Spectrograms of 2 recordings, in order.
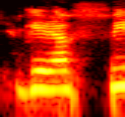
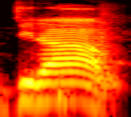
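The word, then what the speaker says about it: giraffe: বলো বলো আবার বলো গিরাফি না এটা দেখো আমি এই শব্দটা দেখার জন্য বলি না আমি বলি এটা দেখার জন্য জিরাফ দেখো উচ্চারণটা কি উচ্চারণ দেখতে হবে তোমাকে ঠিক আছে এটা হচ্ছে উচ্চারণ তাইলে জিরাফ জিরাফ উচ্চারণটা এজন্য আমি দিয়ে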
